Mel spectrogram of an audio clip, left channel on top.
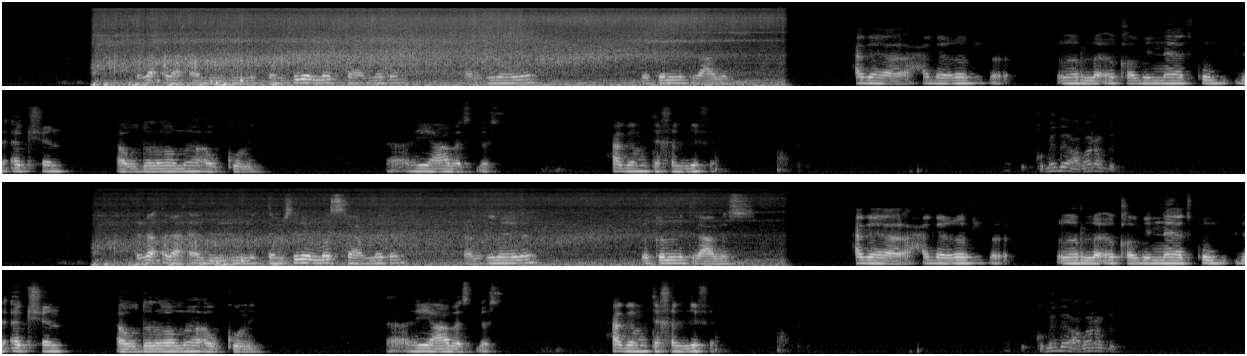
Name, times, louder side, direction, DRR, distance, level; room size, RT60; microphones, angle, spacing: sound 1, 0.9-7.8, left 6 dB, 50° left, 0.4 m, -27 dB
voice 1, 1.3-4.0 4.6-5.4 6.4-7.5 8.5-10.1 10.5-13.0 13.6-15.0 16.3-17.4 18.5-19.5, right 4 dB, 65° right, 0.5 m, -21 dB
voice 2, 22.8-23.6, left 1 dB, 20° left, 1.8 m, -34 dB
5.6 x 3.7 x 5.3 m
head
